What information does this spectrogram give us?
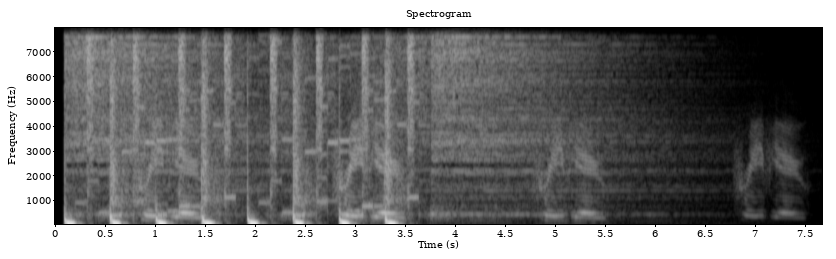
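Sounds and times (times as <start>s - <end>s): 
disco stinger: 0.1s - 5.0s.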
